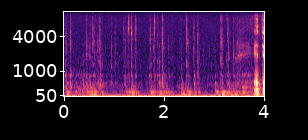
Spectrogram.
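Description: Typing on a computer keyboard: a quick, irregular run of key clicks as a web address is entered, with a spoken word just at the end.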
